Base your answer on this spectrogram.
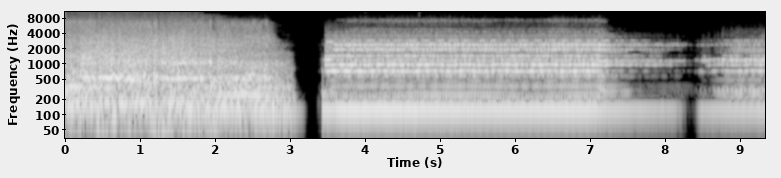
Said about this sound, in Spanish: Controla el auto Sport a vertiginosa velocidad en esta carretera sinuosa. Efectúa cambios de velocidad para aminorar la marcha, lográndolo en parte.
